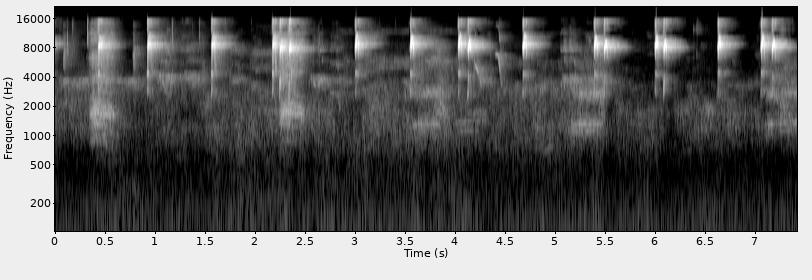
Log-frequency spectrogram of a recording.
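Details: Squirrel barking loudly in a string of shrill, clipped chirps, single or in quick pairs and triplets, spaced about half a second apart, with soft lower chatter underneath.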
